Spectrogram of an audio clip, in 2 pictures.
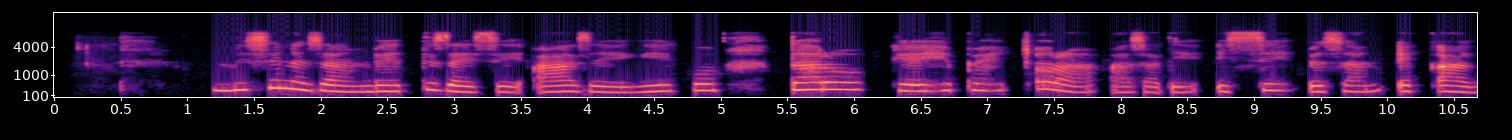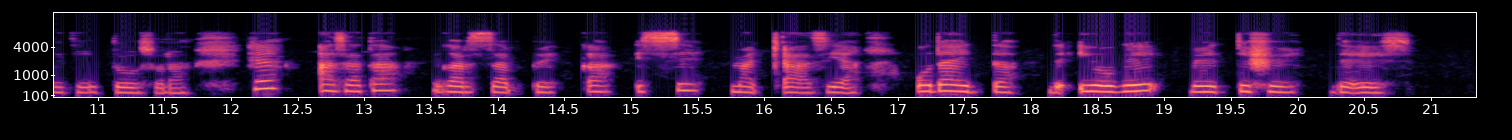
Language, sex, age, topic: Gamo, female, 25-35, government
